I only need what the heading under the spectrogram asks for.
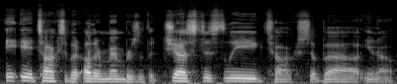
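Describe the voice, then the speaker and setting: Man, medium pitch, casual video host, unscripted commentary, conversational, opinionated, thinking aloud. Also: a little fast, darkish tone. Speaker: video host ranking a series list.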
